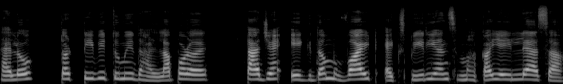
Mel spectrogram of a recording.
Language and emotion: Goan Konkani, neutral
